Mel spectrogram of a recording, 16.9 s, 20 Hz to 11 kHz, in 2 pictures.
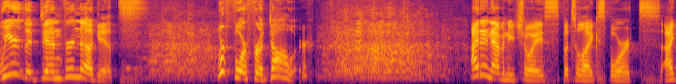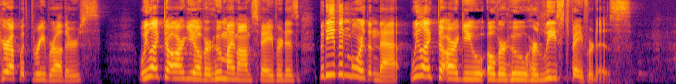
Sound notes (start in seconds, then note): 3.9 laughter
